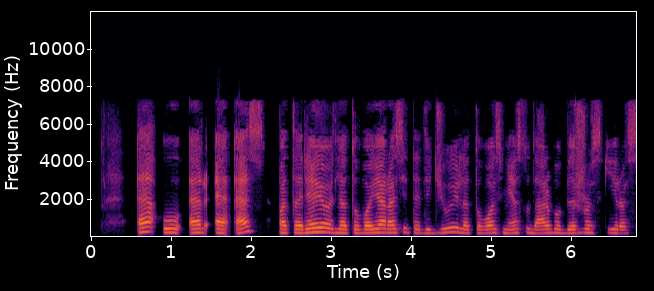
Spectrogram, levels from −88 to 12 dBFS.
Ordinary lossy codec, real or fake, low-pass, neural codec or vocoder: AAC, 32 kbps; fake; 7.2 kHz; codec, 16 kHz, 8 kbps, FunCodec, trained on Chinese and English, 25 frames a second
